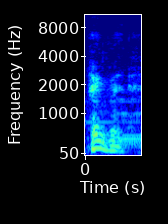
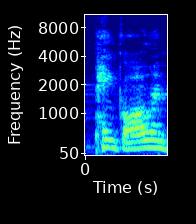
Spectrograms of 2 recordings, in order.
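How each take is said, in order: First: The name is said with two syllables. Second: The name is said with three syllables. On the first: The speaker calls it right. "like no, no" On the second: The speaker calls it wrong. "he mispronounces uh, names"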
